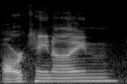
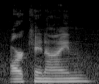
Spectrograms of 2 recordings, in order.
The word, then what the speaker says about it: Arcanine: growth is growth but Arcanine is like Arcanine Arcanine I think you're supposed to like lengthen the a a little more I just say Arcanine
